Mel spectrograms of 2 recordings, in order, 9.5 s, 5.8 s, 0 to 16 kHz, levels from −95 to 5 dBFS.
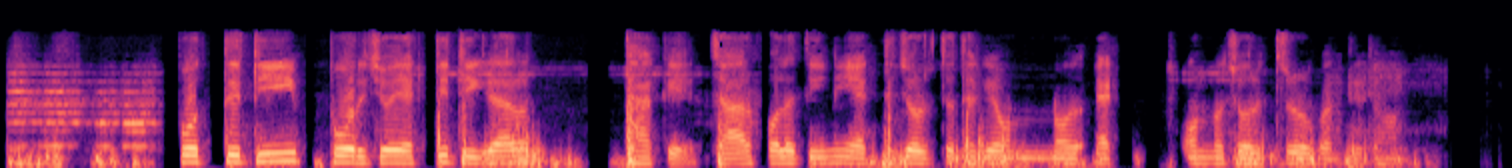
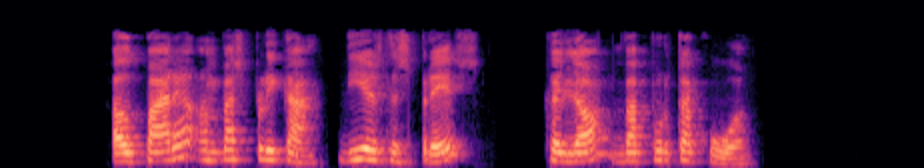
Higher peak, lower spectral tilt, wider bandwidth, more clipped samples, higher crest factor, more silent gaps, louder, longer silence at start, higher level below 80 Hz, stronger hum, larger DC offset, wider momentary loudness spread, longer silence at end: about the same, 0 dBFS vs -2 dBFS; first, -6.5 dB/octave vs -5 dB/octave; about the same, 7.8 kHz vs 8 kHz; neither; about the same, 14 dB vs 18 dB; about the same, 1.03-1.11 s, 3.69-3.80 s, 7.18-7.24 s vs 3.10-3.40 s; first, -15 LUFS vs -18 LUFS; second, 0.05 s vs 0.7 s; first, -36 dBFS vs -62 dBFS; neither; neither; first, 11 LU vs 7 LU; second, 0.6 s vs 1.1 s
